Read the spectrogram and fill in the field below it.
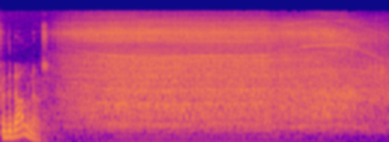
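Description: A power tool's motor runs with a steady high whine.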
